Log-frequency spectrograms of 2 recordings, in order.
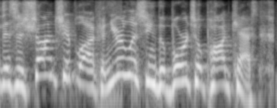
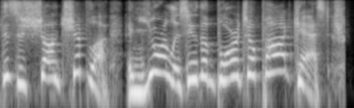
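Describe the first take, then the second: First: It is said in a plain, ordinary voice. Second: It is said in an energetic character voice. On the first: "in my head I had practiced it as" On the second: "as I got into the character's personality"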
